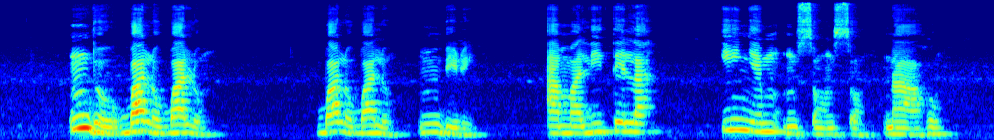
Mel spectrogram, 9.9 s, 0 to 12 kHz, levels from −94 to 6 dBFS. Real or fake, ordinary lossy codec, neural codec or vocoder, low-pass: real; none; none; 10.8 kHz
